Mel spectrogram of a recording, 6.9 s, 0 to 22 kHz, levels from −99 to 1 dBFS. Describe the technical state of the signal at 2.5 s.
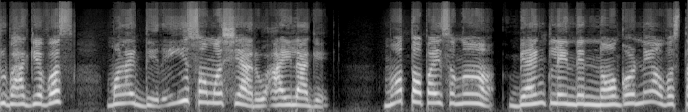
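At 2.5 s the speech carries Opus compression artefacts, present for the whole clip rather than at that moment alone. Harmonic parts of the voice sound grainy and rough, with a noisy texture where bands have been filled in instead of left empty. Bandwidth stays wide, reaching about 20.4 kHz, so the damage is textural, not muffling. This points to the music-oriented CELT mode, likely at a low bitrate near 24 kbps.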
